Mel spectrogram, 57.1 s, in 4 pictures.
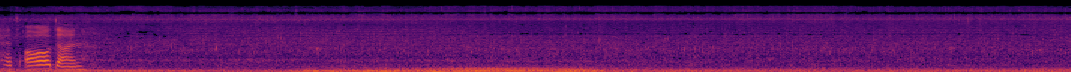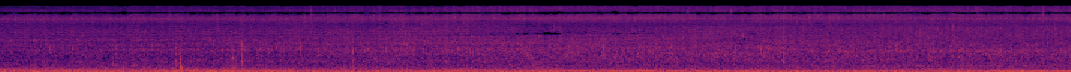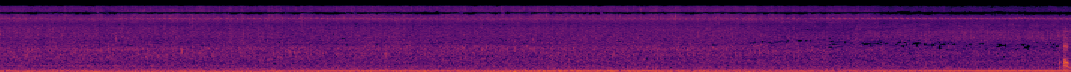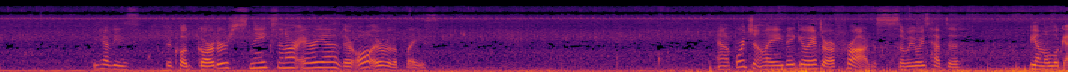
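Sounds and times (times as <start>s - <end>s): low hum: 0.0s - 28.4s
pond waterfall splashing: 0.0s - 57.0s.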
